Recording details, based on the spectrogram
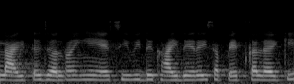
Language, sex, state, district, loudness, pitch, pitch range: Hindi, female, Uttar Pradesh, Varanasi, -32 LUFS, 210 Hz, 200-220 Hz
